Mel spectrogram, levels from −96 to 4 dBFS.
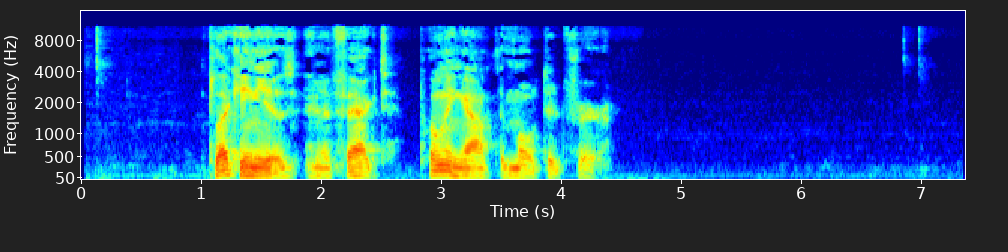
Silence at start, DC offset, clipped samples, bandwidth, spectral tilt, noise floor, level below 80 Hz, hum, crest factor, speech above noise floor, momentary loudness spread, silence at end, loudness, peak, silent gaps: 1.05 s; under 0.1%; under 0.1%; 11.5 kHz; -5.5 dB/octave; -68 dBFS; -42 dBFS; none; 22 dB; 50 dB; 18 LU; 2.95 s; -19 LUFS; -2 dBFS; none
